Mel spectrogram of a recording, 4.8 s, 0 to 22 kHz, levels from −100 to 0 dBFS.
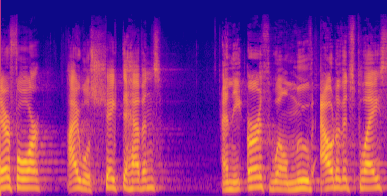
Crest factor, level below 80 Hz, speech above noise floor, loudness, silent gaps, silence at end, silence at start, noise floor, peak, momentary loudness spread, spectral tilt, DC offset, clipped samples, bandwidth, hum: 18 dB; -74 dBFS; 44 dB; -18 LUFS; none; 0 s; 0 s; -61 dBFS; 0 dBFS; 9 LU; -5.5 dB/octave; under 0.1%; under 0.1%; 13 kHz; none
